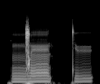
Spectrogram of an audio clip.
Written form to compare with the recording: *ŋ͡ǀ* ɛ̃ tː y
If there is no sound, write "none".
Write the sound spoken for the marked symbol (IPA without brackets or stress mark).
ŋ͡ǀ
